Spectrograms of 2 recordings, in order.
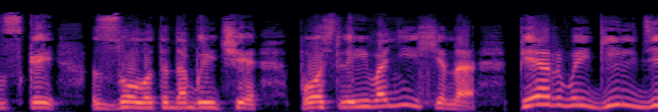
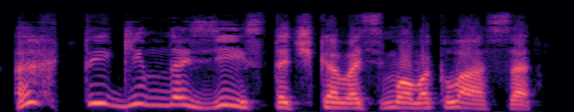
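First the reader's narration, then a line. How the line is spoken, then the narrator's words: Dejected, sadly resigned. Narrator (Russian): сказал уныло, с грустной покорностью судьбе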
